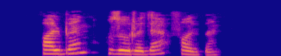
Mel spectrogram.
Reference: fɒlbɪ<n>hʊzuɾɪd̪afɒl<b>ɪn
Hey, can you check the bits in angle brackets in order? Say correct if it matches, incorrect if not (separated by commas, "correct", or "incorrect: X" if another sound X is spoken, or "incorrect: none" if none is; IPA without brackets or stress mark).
correct, correct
